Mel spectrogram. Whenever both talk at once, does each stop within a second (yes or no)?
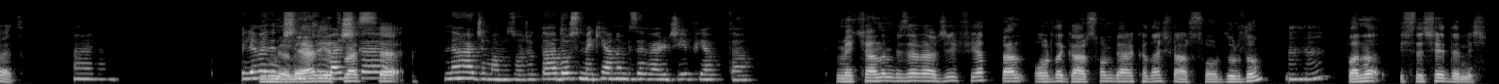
no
